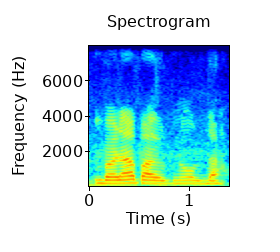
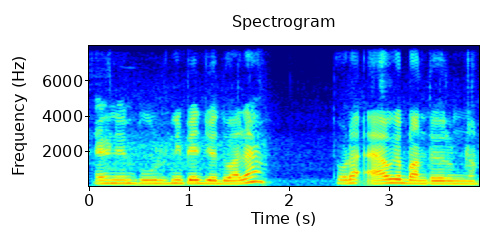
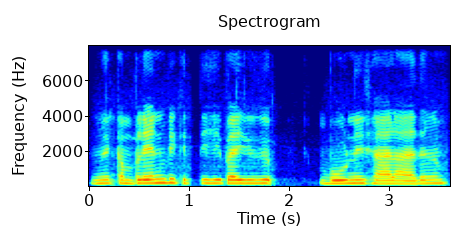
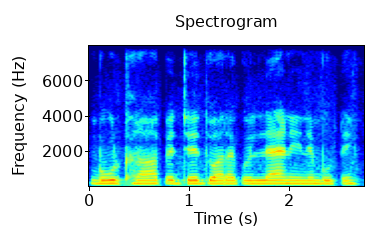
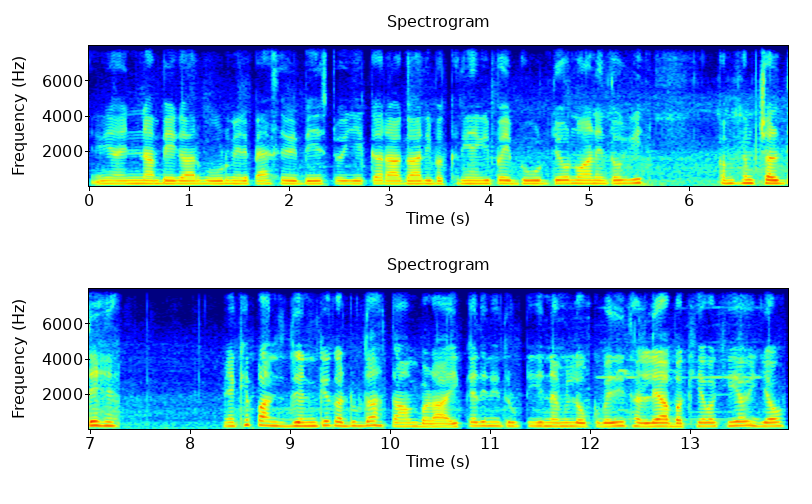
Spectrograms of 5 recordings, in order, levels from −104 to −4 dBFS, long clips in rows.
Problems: low volume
